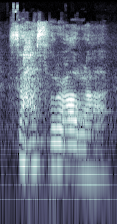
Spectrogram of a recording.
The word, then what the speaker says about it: sahasrara: sahasrara but araras haha sahasrara it's fun if you can roll your R's but it actually means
